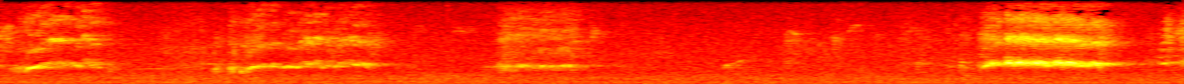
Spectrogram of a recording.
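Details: Grey-headed flying foxes in a large tree colony utter a series of short, strident squeals about every second, the loudest burst near the end, against steady low background noise.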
